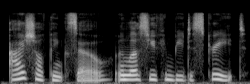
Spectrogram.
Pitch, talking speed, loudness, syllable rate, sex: 210 Hz, 215 wpm, -17 LUFS, 4.8 syllables/s, female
